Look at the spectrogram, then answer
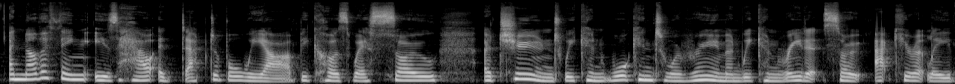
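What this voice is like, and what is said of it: Slightly croaky voice. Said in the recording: “my voice is a little bit croaky today”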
